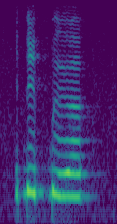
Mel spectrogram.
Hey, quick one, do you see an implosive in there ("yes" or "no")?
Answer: yes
